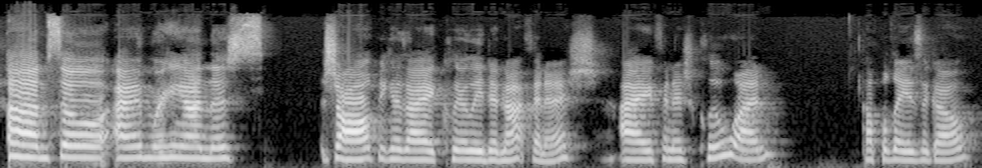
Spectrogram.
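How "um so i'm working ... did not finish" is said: talking around a knitting needle; words muffled by a needle held in teeth; needle in mouth. Real, not acted. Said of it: "I've got a needle in my mouth most of the time".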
